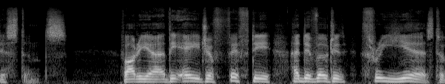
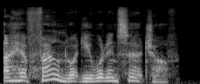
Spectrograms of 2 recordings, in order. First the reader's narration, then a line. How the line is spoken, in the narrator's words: the young man suddenly exclaimed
